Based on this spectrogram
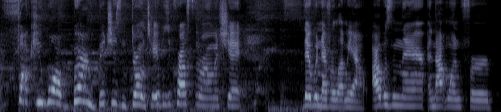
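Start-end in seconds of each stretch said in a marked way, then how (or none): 0.0-1.8 high, drawn-out angry yell; hammed-up rage at everyone; retold furious outburst. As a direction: scream it at the laughing kids and nurses. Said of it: "I'm like".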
